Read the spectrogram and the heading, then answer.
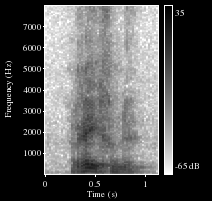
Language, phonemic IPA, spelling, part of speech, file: Dutch, /ˈreɣənə/, regene, verb, Nl-regene.ogg
- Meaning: singular present subjunctive of regenen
